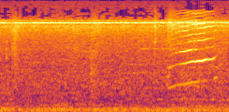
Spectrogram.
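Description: A baby macaque giving one short, rising, whimpering cry near the end, over a steady low rumble.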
